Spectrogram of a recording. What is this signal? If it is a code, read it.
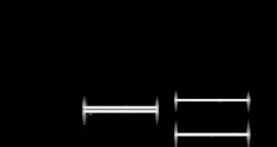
Aircraft SELCAL, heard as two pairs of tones. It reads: MP-BR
